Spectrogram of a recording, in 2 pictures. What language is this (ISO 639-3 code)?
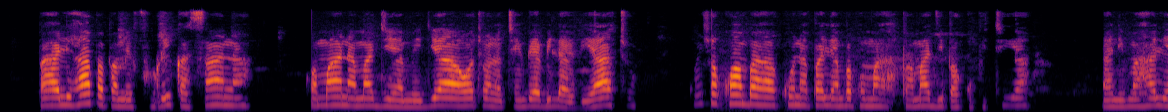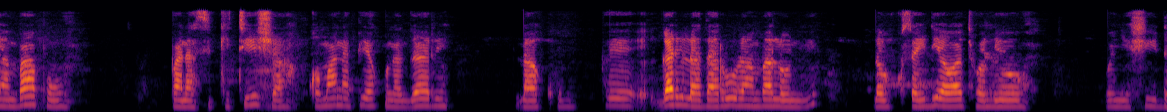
swa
